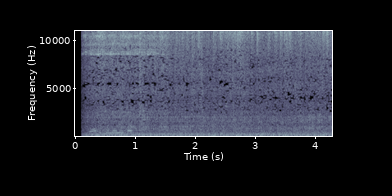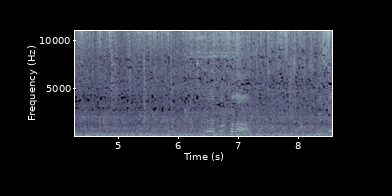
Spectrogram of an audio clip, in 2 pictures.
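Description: A steady low rumble runs throughout, with people talking faintly about half a second in and again near the end.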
